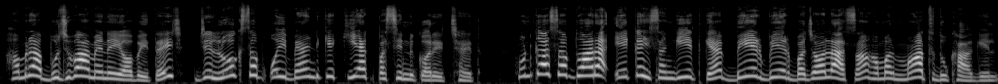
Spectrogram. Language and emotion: Maithili, disgusted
